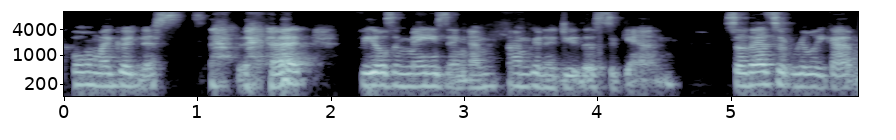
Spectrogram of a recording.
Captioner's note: chuckles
